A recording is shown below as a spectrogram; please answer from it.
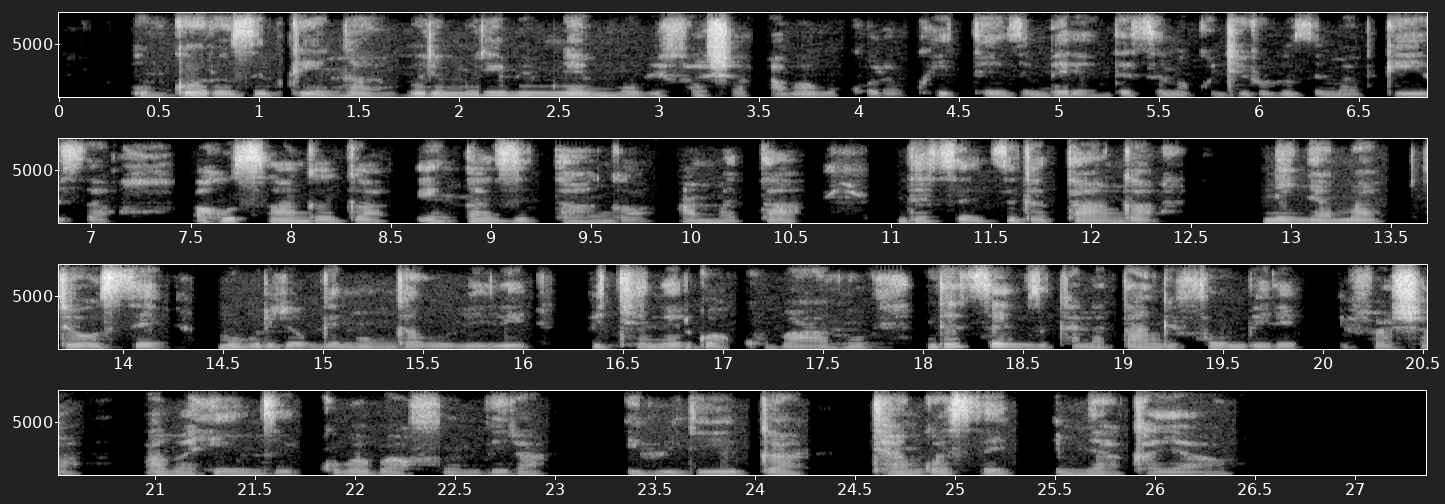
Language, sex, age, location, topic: Kinyarwanda, female, 18-24, Musanze, agriculture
